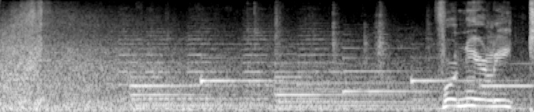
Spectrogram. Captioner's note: whoosh; car horn honking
